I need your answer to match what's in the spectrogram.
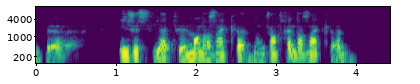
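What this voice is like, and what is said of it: Slight Québécois French accent. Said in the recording (French): “mon accent est teinté d'un peu de québécois... C'est léger... tu as, as, pris un petit peu l'accent québécois”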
